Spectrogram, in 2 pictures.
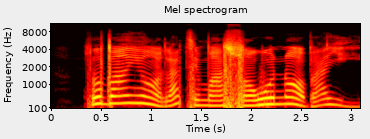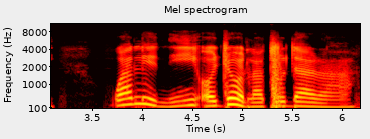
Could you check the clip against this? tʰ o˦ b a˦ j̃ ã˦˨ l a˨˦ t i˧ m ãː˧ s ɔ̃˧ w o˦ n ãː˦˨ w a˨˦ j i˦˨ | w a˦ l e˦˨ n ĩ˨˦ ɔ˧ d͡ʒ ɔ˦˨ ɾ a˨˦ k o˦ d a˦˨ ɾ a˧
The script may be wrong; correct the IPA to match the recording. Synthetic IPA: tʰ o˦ b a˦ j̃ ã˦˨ l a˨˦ t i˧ m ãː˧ s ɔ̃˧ w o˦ n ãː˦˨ b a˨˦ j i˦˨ | w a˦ l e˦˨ n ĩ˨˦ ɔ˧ d͡ʒ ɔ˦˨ l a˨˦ t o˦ d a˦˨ ɾ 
